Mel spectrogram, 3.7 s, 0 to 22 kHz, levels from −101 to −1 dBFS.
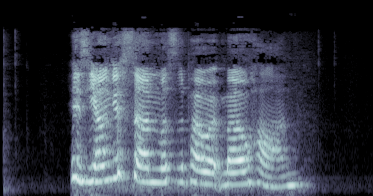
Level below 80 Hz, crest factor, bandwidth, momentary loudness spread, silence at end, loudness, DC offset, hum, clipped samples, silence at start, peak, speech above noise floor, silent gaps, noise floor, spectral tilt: -62 dBFS; 18 dB; 12.5 kHz; 11 LU; 0.7 s; -16 LUFS; under 0.1%; none; under 0.1%; 0.7 s; 0 dBFS; 60 dB; none; -76 dBFS; -2.5 dB/octave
